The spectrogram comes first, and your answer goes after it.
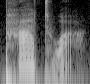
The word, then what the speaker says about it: Batwa: And it represents the Batwa ancestries of all people. This is why we go back to what I said about Bubesi and how one of the pronunciations of Batwa was Patwa.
